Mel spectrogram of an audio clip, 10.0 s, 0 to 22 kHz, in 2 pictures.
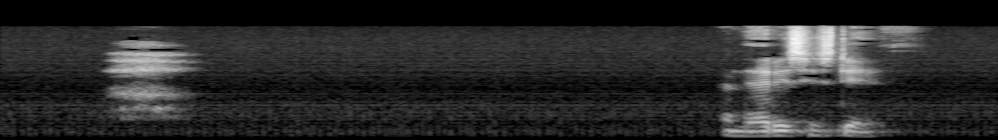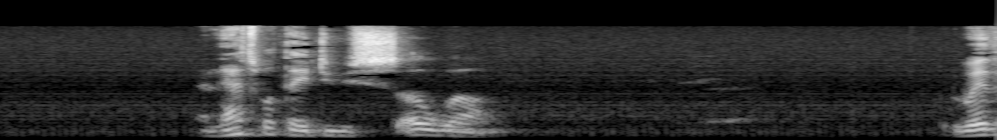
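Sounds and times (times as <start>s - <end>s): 
final breath escaping the lungs of a speared man: 0.6s - 1.0s
speech: 3.6s - 4.5s, 6.1s - 7.6s, 9.8s - 9.9s.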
